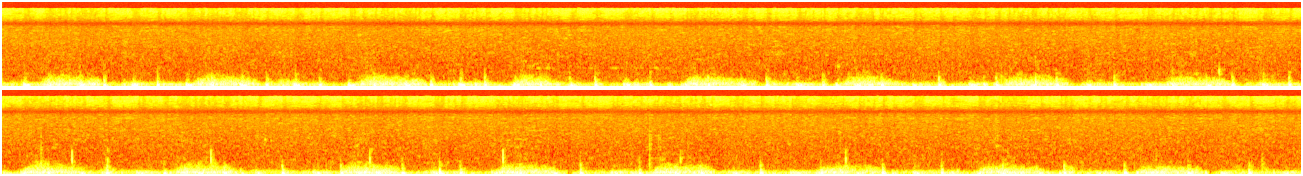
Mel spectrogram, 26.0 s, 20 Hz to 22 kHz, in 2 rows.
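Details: Slow, heavy, regular pounding heartbeat sound effect, low thumps about 37 per minute; produced audio, not a real recording.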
